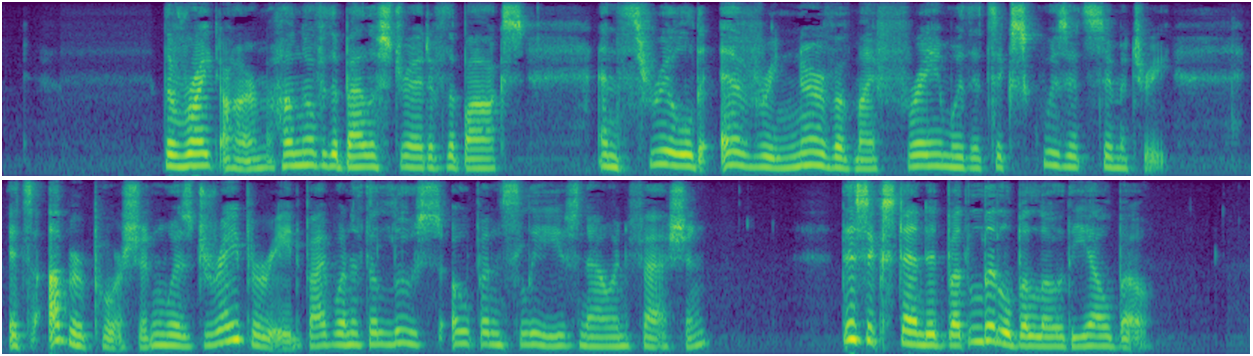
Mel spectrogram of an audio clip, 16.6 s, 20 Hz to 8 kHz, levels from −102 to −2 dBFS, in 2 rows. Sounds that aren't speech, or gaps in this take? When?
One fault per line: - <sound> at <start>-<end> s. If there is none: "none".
none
